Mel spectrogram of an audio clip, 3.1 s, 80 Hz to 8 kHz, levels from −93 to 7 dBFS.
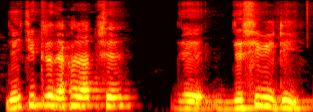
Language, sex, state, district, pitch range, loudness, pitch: Bengali, male, West Bengal, Paschim Medinipur, 155-195 Hz, -18 LUFS, 185 Hz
